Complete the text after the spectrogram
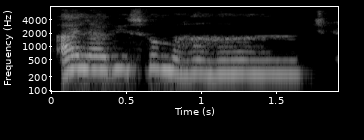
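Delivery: high, soft, very drawn-out singsong; soft affection. Real, not acted. Host repeating love to listeners, soft slow singsong. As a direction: let it float out slowly and tenderly. Repeats the farewell much more softly.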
